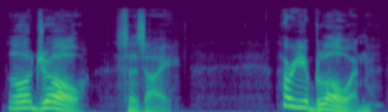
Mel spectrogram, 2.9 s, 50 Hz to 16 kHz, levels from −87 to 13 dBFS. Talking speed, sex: 165 wpm, male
